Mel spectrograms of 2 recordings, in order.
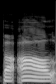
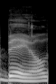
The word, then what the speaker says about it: Baal: to the temple of Baal, or Baal, is pronounced either way, in this segment and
